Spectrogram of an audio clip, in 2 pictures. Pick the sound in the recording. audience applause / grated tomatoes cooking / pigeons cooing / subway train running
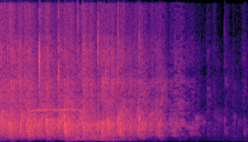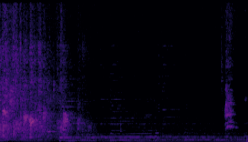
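audience applause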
